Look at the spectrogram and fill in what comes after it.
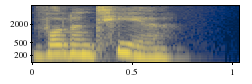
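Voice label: "volunteer", British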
